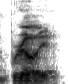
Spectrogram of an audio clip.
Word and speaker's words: Briglia: We've got Briglia. Did I say that right? You got like the second pronunciation. It's actually a silent G, so it's a Brillia.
